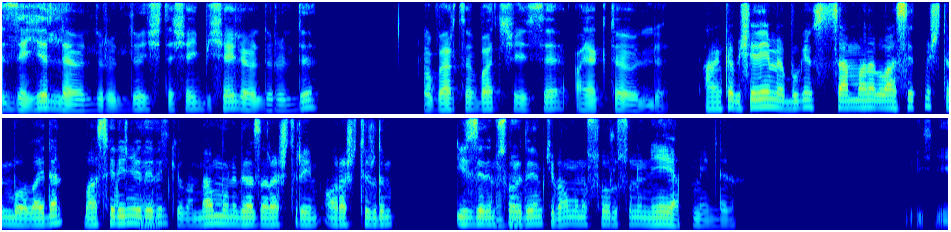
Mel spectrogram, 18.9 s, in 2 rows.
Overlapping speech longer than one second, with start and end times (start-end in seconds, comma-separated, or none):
none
